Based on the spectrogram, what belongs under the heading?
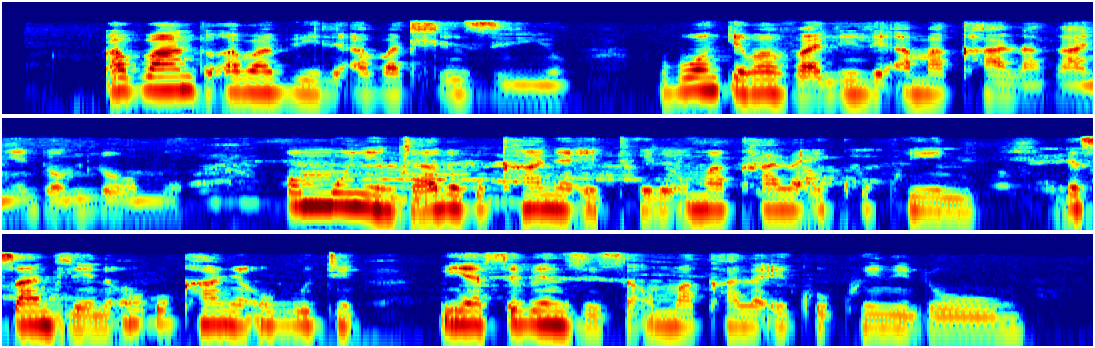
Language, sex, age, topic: North Ndebele, female, 25-35, health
